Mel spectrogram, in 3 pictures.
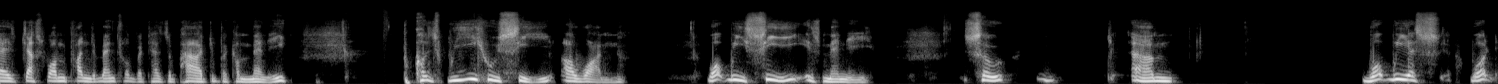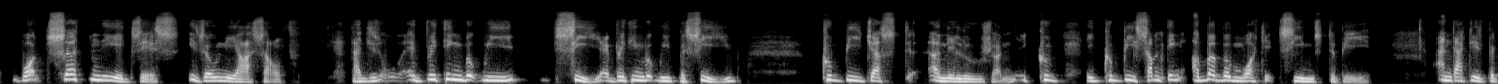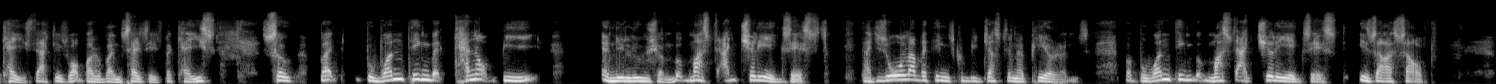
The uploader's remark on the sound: In a Zoom meeting with Sri Ramana Center, Houston.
